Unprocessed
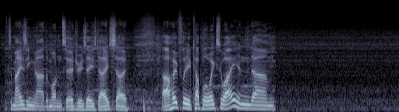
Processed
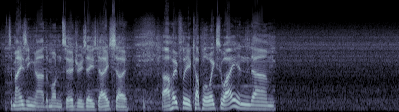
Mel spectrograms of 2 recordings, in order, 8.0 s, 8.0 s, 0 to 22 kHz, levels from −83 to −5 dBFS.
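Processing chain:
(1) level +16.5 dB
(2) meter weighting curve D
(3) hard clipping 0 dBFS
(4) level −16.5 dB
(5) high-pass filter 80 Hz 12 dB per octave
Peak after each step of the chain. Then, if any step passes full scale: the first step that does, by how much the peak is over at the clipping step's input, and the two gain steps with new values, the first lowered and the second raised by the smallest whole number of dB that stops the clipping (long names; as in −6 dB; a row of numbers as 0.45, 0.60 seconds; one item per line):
+3.0, +8.0, 0.0, −16.5, −15.0 dBFS
step 1, 8.0 dB
step 1 +8.5 dB, step 4 −8.5 dB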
